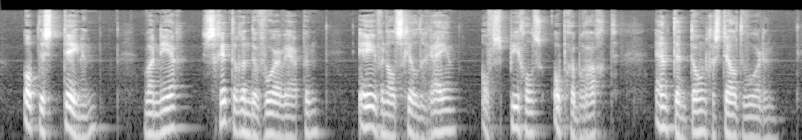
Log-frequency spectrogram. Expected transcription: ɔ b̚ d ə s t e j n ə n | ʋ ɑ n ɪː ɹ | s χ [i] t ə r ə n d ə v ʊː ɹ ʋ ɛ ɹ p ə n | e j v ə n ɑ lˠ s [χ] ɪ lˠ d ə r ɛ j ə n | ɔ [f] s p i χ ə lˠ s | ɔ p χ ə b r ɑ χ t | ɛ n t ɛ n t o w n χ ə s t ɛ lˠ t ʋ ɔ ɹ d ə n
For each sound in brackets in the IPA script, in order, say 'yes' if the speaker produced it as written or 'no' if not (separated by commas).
no, yes, yes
